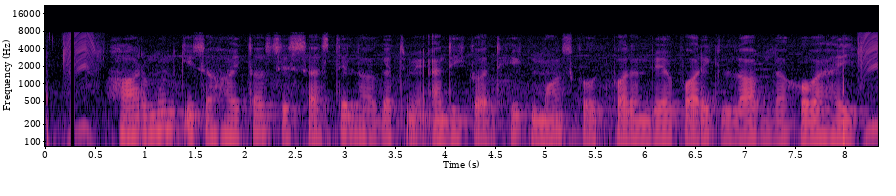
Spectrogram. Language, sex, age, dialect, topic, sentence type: Magahi, male, 18-24, Central/Standard, agriculture, statement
